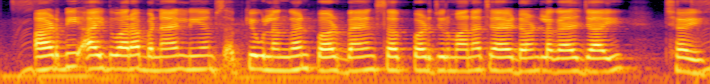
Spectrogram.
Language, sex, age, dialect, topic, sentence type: Magahi, male, 25-30, Western, banking, statement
